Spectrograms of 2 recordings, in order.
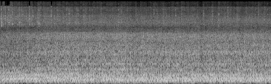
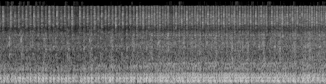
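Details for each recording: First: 1993 Nissan Pathfinder 4x4, 205k miles, manual 5-speed, exhaust manifold leak, loss of power suspected from injector; steady even idle with no ticking, rattling or whirring from front; rules out timing chain tensioner bearing failure; normal idle. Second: 1993 Nissan Pathfinder 4x4, 5-speed manual, 205k miles, lifted, power loss: steady idle with fast raspy puffing tick riding over each firing; leaking exhaust manifold.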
